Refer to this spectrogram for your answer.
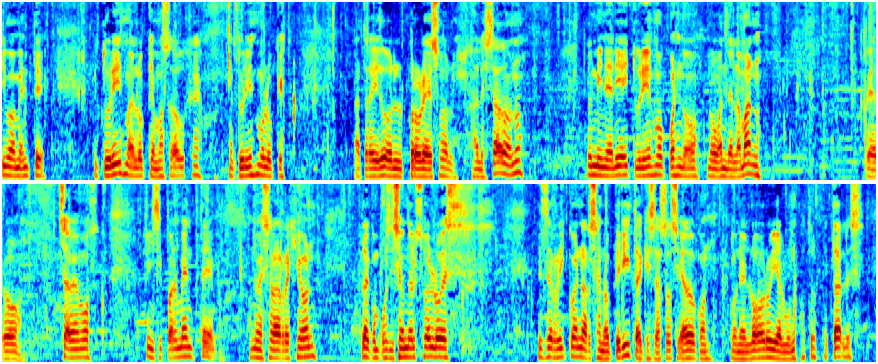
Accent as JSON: {"language": "Spanish", "region": "Baja California Sur", "country": "Mexico", "said": "vengo de Baja California Sur."}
